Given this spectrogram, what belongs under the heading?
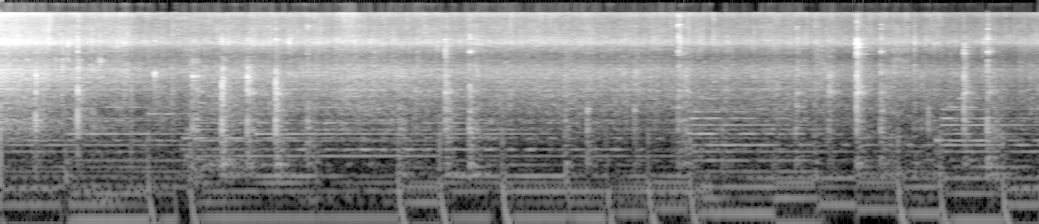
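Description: Steady loud sizzling of finely chopped garlic frying in hot oil with whole spices, with repeated scraping and clicks from stirring in the pan.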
